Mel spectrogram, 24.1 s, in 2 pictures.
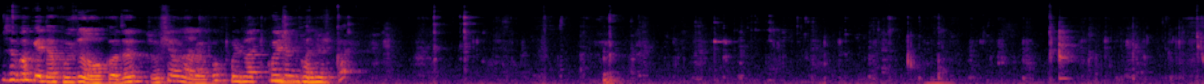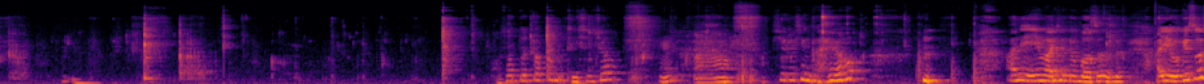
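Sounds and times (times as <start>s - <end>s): people chewing with wet mouth sounds: 1.2s - 24.0s.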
